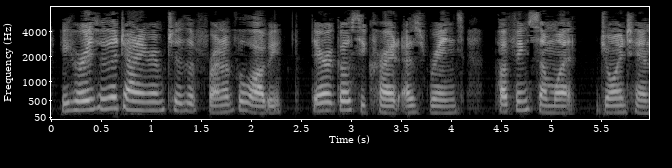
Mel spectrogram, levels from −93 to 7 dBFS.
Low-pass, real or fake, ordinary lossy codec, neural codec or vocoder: 7.2 kHz; real; MP3, 32 kbps; none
